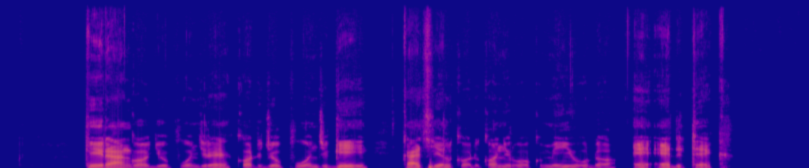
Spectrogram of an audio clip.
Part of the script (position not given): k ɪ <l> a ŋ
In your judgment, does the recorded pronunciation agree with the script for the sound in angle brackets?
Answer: no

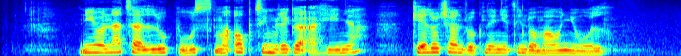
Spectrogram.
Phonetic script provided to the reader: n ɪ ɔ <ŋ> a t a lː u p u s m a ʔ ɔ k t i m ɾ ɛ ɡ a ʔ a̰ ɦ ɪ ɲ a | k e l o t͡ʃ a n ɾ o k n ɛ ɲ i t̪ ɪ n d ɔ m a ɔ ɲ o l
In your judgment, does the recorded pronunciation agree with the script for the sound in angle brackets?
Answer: no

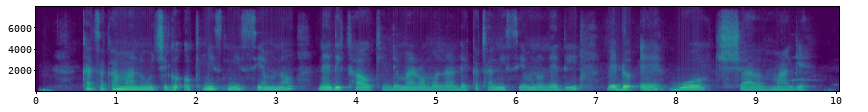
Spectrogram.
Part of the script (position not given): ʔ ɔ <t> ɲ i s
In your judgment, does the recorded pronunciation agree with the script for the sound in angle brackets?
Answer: no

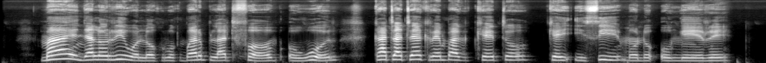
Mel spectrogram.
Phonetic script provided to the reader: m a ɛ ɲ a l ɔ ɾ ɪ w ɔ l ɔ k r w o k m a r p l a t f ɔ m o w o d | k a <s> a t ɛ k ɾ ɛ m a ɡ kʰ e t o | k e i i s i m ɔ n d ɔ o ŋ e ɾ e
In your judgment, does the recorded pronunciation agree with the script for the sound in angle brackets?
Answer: no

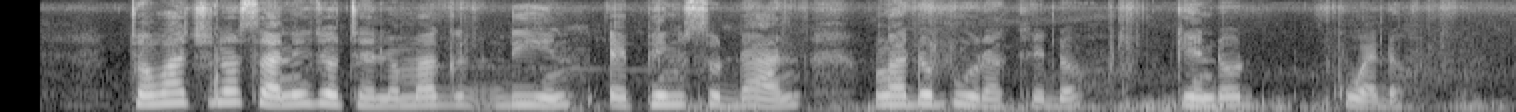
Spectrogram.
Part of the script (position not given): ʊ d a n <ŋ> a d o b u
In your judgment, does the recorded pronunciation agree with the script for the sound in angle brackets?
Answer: yes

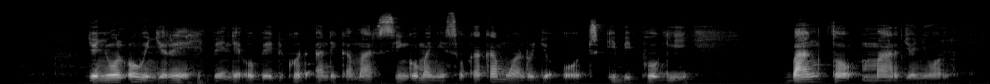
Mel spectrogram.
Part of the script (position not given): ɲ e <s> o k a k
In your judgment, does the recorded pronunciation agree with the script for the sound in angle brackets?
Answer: yes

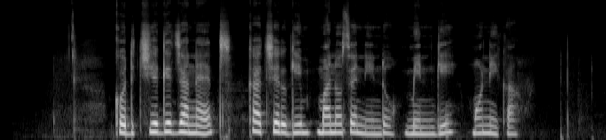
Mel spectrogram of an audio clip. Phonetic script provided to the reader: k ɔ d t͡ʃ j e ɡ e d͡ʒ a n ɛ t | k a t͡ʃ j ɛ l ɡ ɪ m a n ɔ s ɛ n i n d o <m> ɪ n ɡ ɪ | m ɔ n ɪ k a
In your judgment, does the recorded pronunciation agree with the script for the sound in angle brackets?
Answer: yes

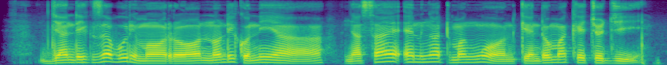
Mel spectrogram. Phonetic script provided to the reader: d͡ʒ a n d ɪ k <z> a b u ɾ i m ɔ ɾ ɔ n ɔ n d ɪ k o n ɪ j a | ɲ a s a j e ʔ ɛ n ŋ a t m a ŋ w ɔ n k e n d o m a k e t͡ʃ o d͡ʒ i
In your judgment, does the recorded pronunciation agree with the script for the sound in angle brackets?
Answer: yes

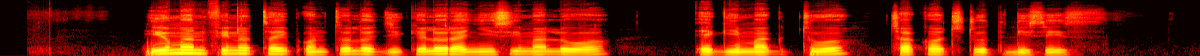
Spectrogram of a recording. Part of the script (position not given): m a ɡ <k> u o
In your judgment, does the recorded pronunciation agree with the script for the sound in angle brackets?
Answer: no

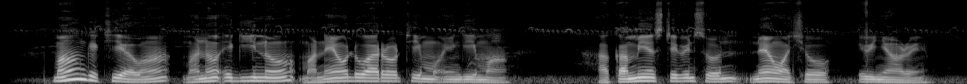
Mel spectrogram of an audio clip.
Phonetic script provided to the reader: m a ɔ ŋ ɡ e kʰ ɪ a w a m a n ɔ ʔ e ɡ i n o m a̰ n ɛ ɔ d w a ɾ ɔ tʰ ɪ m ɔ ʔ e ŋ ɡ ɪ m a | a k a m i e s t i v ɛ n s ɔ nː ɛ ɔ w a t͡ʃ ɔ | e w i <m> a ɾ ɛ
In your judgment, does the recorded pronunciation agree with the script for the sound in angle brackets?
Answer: no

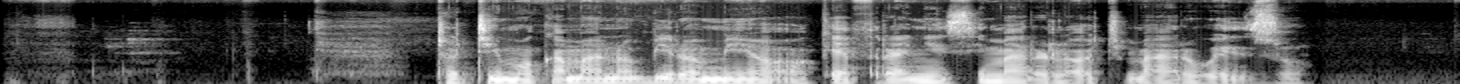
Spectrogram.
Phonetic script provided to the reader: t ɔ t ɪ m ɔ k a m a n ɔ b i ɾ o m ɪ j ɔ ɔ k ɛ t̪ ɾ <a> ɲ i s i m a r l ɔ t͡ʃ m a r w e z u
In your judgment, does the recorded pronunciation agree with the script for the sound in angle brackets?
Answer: yes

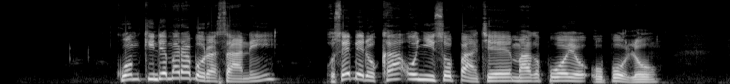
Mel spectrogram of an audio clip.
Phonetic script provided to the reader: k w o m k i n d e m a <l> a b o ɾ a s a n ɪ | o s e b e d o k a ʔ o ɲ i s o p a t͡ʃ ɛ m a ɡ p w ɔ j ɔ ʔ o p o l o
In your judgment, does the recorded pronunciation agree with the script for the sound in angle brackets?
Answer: no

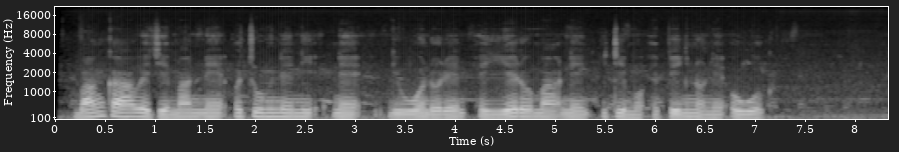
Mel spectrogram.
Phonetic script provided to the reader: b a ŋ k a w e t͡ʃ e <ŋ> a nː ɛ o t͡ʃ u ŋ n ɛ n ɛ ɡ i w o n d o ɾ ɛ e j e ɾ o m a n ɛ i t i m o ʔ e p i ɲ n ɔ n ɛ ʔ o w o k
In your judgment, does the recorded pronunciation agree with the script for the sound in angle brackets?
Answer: no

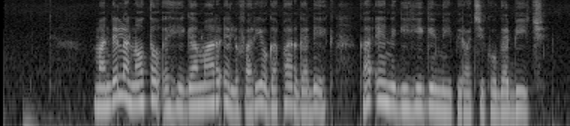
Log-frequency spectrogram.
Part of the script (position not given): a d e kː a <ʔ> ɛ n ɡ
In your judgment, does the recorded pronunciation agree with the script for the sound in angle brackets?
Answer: yes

